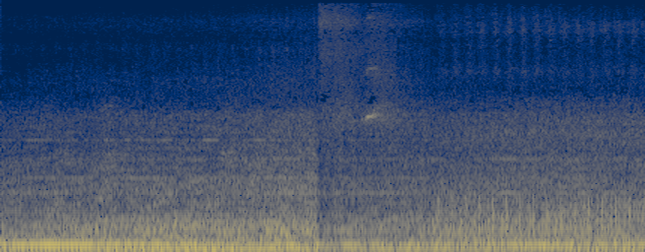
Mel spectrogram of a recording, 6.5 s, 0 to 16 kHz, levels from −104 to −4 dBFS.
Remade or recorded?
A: recorded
